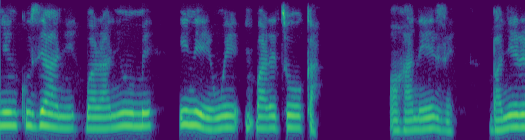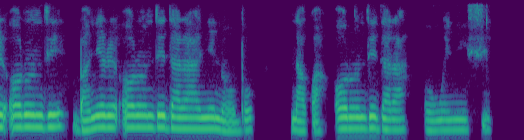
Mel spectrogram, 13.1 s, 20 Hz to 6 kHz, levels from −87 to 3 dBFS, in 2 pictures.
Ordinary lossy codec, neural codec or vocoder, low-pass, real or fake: Opus, 24 kbps; none; 5.4 kHz; real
